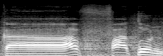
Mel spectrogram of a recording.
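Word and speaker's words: كافّة: Bahkan itu in tambahan kafatun, tasdid fa-nya.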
